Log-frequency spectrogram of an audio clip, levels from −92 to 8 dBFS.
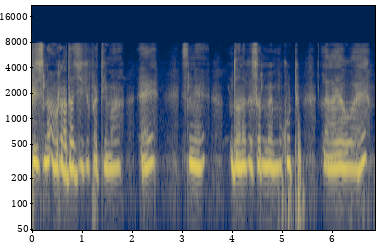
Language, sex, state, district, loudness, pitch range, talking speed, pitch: Hindi, male, West Bengal, Alipurduar, -15 LUFS, 270-300 Hz, 140 wpm, 280 Hz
